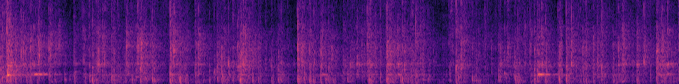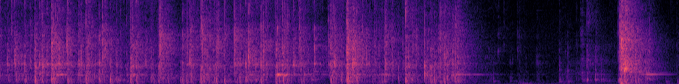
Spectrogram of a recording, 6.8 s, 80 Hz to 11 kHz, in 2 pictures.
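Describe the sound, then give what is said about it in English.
A cocktail shaker rattles hard and steadily with a big 2-inch ice cube for about six seconds, a dense, rapid clatter that stops, followed by one last sharp knock. “That big 2-inch ice cube takes a lot of work.”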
